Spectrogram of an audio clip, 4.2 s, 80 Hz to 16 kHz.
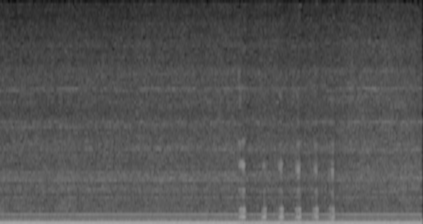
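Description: Arctic Cat Catalyst 600 two-stroke snowmobile engine running hard at a steady high speed, its pitch held level as the sled keeps pulling, with a low rush of wind and track noise beneath.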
